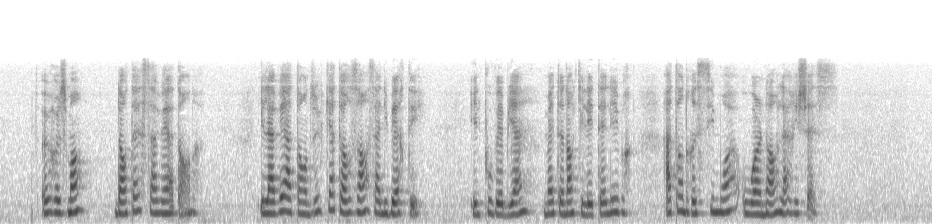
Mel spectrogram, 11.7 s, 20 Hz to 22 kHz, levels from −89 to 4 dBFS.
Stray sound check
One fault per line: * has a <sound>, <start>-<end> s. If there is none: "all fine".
all fine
